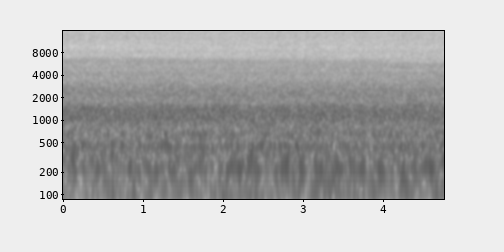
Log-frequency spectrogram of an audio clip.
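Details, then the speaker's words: Vintage Windmere (Kuo-Horng, Taiwan, late 80s/early 90s) 16-inch oscillating desk fan NR-16/413, bought at an estate sale, started on high; steady even rush of air, low motor hum, no ticking, rubbing or wobble. Normal high-speed running. "so start it up on high it's a pretty powerful fan actually"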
